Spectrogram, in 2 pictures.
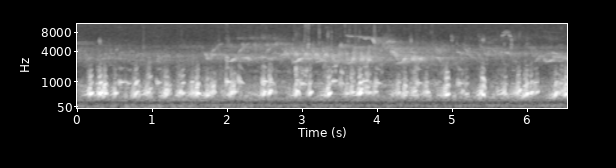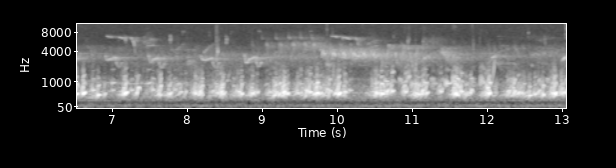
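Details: European frogs in a Czech pond in spring form a steady croaking chorus of rapid low rattles, while birds chirp faintly in the background.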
